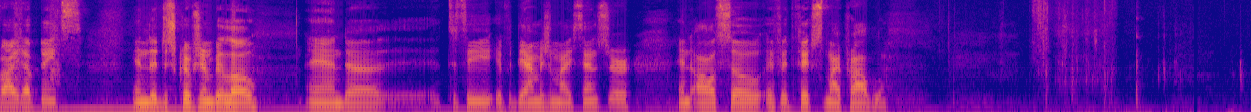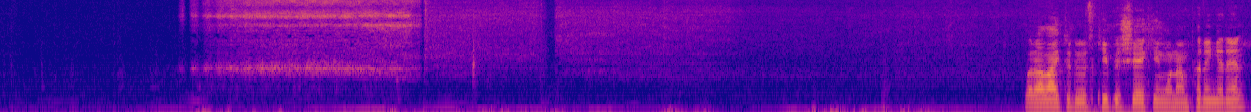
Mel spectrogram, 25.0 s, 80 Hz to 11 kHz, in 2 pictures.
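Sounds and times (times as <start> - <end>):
air hissing from tyre valve: 14.4 - 22.8.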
